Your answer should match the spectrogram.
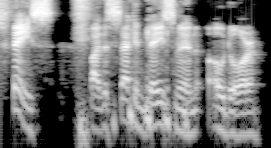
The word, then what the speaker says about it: Odor: by the second baseman, Odor, pronounced Odor.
